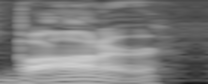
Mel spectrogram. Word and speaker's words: Boner: I knew a dude that his last name was Boner, but he said it was Bonner.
